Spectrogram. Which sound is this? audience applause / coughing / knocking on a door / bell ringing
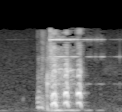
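bell ringing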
